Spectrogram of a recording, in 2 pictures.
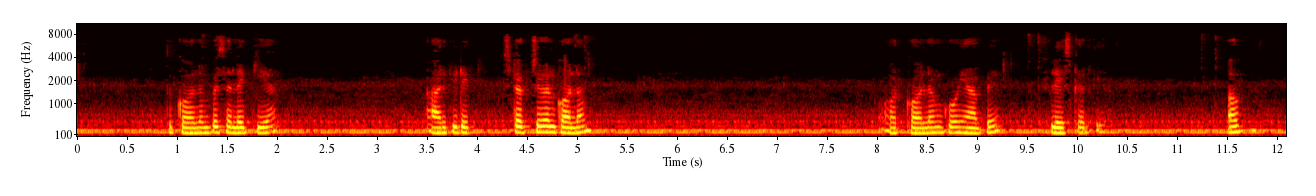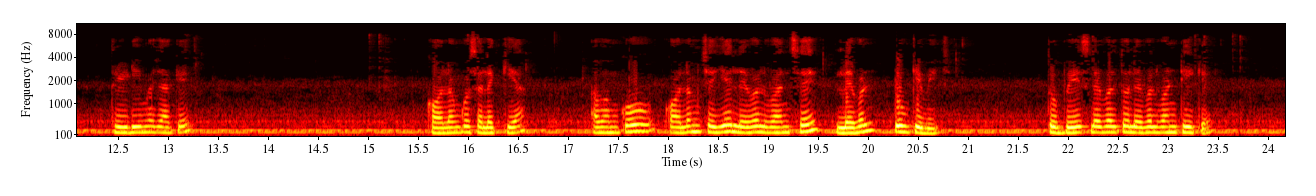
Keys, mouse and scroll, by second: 1.6-2.1 typing, 2.0 click, 5.8 click, 5.8 typing, 7.5-8.0 scroll down 1, 8.0 scroll up 1, 10.3 click, 14.9 scroll down 1, 15.5-15.8 scroll up 1, 15.8 click, 16.4 typing, 19.0-20.3 scroll down 1, 23.0 click.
